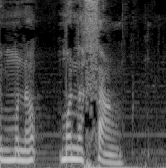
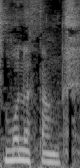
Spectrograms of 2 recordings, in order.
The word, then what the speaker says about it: monophthong: Growing up, I was told that word is pronounced as monophthong, so I knew it that way until I found out that there is a sound missing in that pronunciation, and that is the f sound. So you rather say monophthong.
